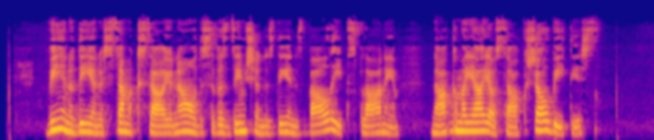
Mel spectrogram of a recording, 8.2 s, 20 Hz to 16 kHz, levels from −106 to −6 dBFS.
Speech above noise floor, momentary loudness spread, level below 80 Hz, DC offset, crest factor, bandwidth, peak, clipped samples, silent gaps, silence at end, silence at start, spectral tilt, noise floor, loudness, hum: 37 dB; 9 LU; -72 dBFS; under 0.1%; 20 dB; 10.5 kHz; -4 dBFS; under 0.1%; none; 0.75 s; 0.55 s; -5 dB/octave; -60 dBFS; -24 LUFS; none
